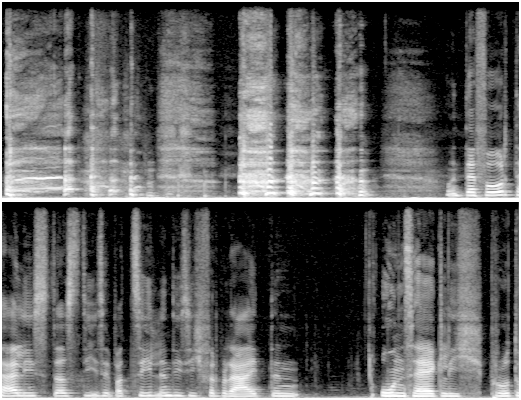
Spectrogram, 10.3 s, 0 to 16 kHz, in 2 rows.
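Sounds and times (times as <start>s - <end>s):
person coughing: 0.0s - 3.8s
speech: 4.6s - 8.2s, 8.8s - 10.3s.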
